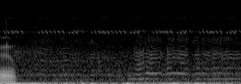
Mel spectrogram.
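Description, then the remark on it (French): A steady hum of many bees buzzing in lime trees around a farm in mountainous country at 700 metres altitude, a soft, continuous drone with faint wavering tones, with no talking. “On a les abeilles dans les tilleuls là qu'on entend.”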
